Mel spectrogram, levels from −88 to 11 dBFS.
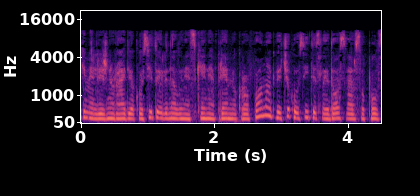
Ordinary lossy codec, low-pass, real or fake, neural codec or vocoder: MP3, 48 kbps; 10.8 kHz; real; none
